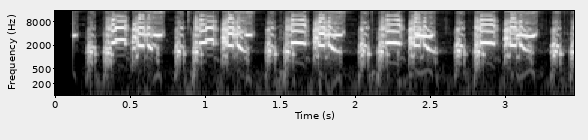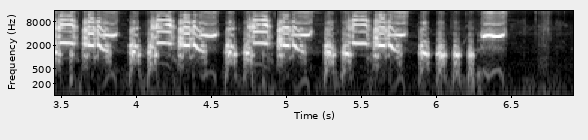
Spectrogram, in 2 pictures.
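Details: Partridge calling loudly: harsh, grating squawk-like notes in quick rhythmic bursts, about one and a half per second, repeated steadily for several seconds before stopping.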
